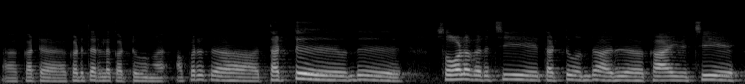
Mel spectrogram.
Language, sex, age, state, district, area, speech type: Tamil, female, 45-60, Tamil Nadu, Namakkal, rural, spontaneous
